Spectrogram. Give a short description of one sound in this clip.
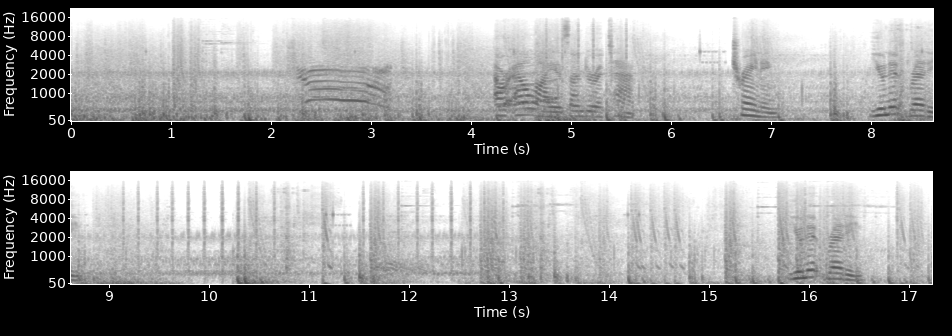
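Tank cannons fire repeatedly in a loud battle.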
